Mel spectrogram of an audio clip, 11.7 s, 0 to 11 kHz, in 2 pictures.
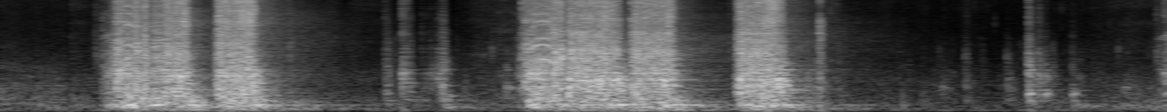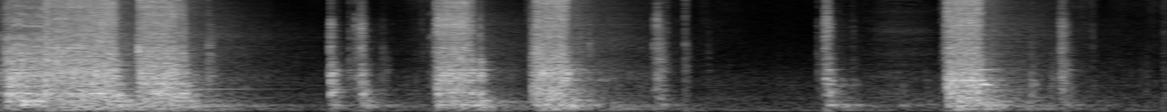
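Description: Nuts are run down onto the rear strut studs of a 1992-1996 Toyota Camry with a ratchet or impact tool, several loud bursts of rapid mechanical rattling separated by short pauses.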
